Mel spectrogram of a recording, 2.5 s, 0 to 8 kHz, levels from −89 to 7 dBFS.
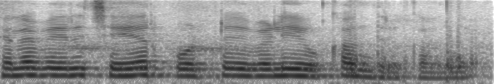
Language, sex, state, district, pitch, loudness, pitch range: Tamil, female, Tamil Nadu, Kanyakumari, 205 Hz, -14 LUFS, 195-215 Hz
